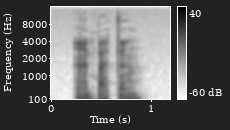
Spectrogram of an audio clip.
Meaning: 1. slipper 2. skate; blade; runner 3. brake pad 4. French kiss
- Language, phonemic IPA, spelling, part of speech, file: French, /pa.tɛ̃/, patin, noun, Fr-patin.ogg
